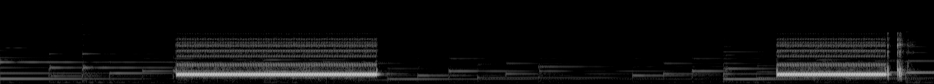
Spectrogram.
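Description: A phone line sounds two long, steady electronic tones, with a run of short beeping key presses at changing pitches in between, as a number is dialed. Clear and close, with no voices.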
